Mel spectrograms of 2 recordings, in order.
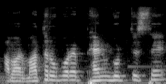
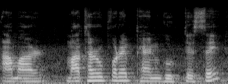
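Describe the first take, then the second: First: Fan noise is filtered out behind the voice. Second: Fan noise is heard behind the voice. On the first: "noise cancellation mode on আছে" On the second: "noise cancellation mode অফ করা আছে"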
